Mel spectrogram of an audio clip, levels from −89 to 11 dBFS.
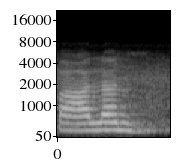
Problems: constant background noise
